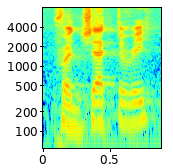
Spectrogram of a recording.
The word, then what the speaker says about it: trajectory: Upward trajectory. Or upward trajectory. That's what you said. Trajectory. TR, pronounce it as CH.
